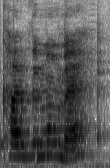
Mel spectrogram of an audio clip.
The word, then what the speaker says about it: kardemomme: But basically, it's like a bun with kardemomme. Cardamom. Kardemomme is how you say it in Norwegian.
